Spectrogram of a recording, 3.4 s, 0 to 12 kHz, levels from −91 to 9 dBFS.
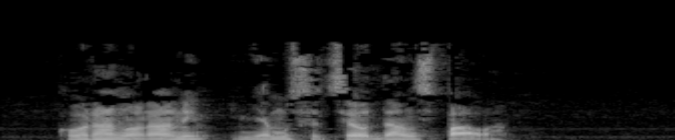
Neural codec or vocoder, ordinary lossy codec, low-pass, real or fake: none; MP3, 32 kbps; 10.8 kHz; real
